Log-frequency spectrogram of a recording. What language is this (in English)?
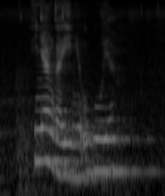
South Ndebele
